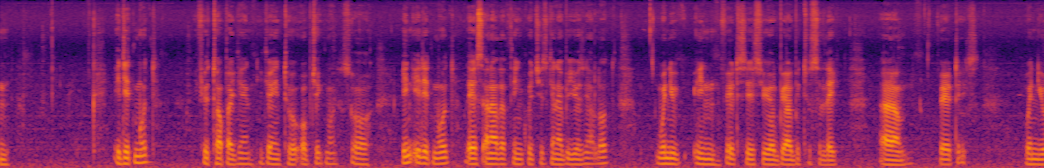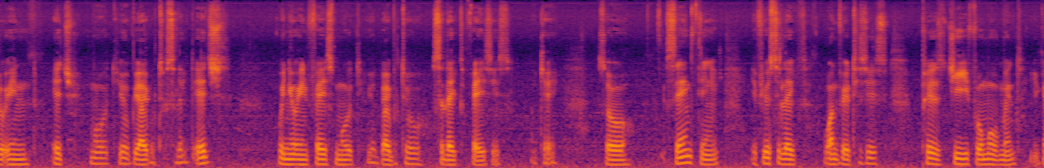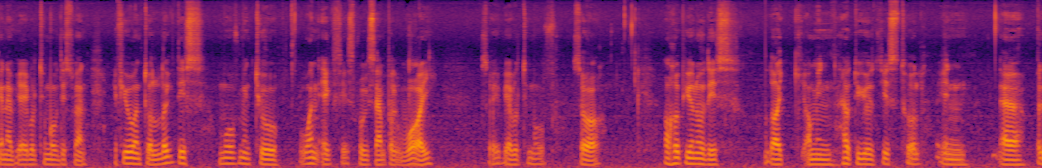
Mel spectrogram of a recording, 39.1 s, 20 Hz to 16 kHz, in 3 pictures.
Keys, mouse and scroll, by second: 0.6 middle click, 2.8 Tab, 4.3 Tab, 7.9 click, 8.7 click, 10.6 click, 12.9 click, 14.7 click, 16.5 click, 17.5 click, 21.5 click, 23.2 click, 24.9 g.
